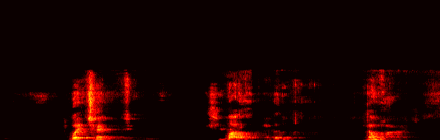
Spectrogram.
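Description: A young man speaks in a low, taunting voice, close by.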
